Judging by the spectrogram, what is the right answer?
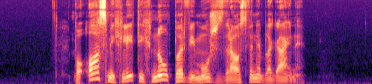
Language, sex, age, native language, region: Slovenian, male, 30-49, Slovenian, Central Slovenia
